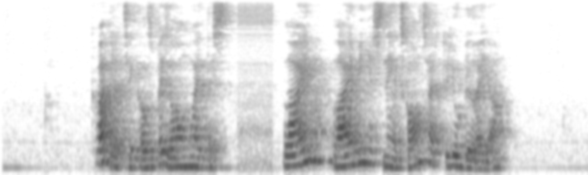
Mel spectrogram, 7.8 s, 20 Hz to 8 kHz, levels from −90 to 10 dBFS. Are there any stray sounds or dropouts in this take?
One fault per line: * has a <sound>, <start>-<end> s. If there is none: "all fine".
all fine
